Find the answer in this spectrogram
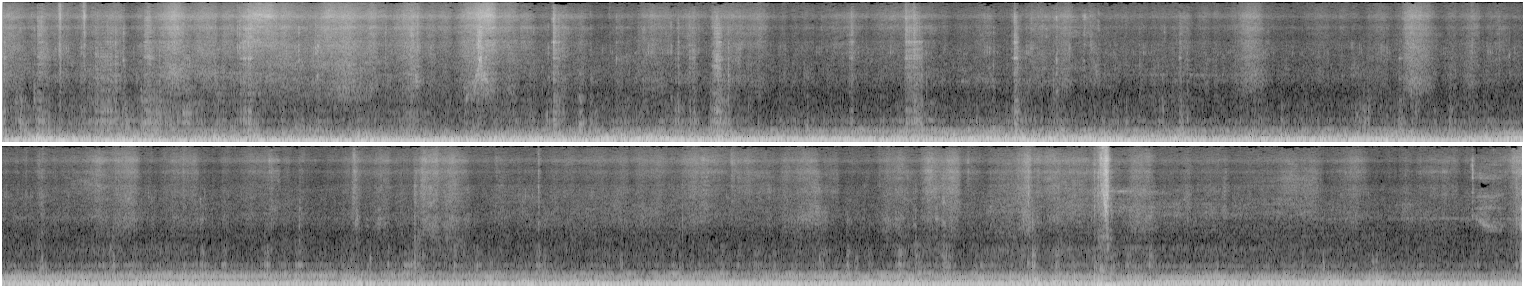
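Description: A car's low, steady rumble of engine and tyres, heard inside the cabin while it drives slowly over a rutted, slushy snow road, with scattered short knocks and clicks. A steady hum comes in about halfway through.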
